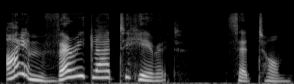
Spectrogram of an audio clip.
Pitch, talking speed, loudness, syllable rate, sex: 230 Hz, 185 wpm, -20 LUFS, 4.2 syllables/s, female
